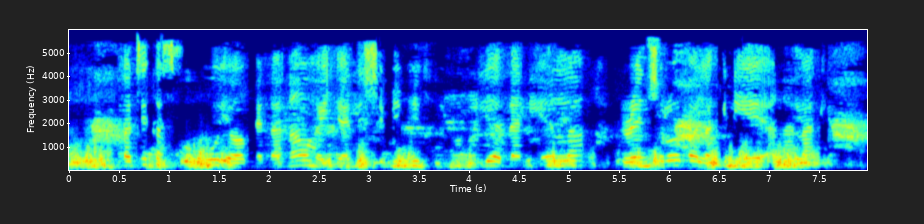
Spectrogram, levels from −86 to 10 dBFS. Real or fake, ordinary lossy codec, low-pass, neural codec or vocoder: real; AAC, 24 kbps; 5.4 kHz; none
